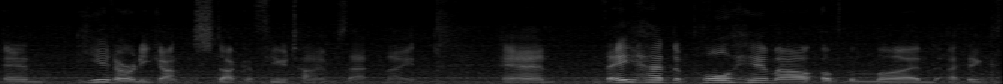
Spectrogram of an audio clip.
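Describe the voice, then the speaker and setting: A man casually telling rambling stories while he plays a game, halting and easily distracted. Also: mid-range voice, poor audio. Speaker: gamer telling stories over gameplay. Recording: clear background vehicle engine noise. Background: game vehicle engine sounds.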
